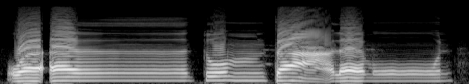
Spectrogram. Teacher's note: mim mati bertemu huruf ta maka kita hukumnya dengan izhar syafawi izhar artinya jelas syafawi berkenaan dengan bibir karena makhraj daripada huruf Mim daripada bibir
